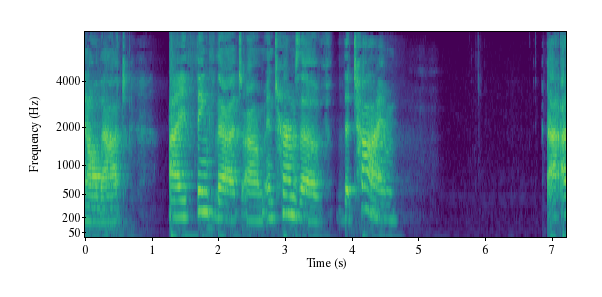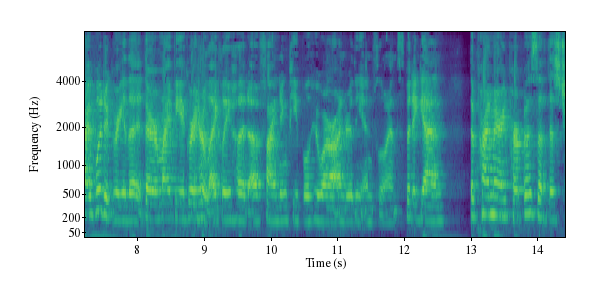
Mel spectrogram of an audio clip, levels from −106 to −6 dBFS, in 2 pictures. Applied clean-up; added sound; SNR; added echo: none; none; none; none.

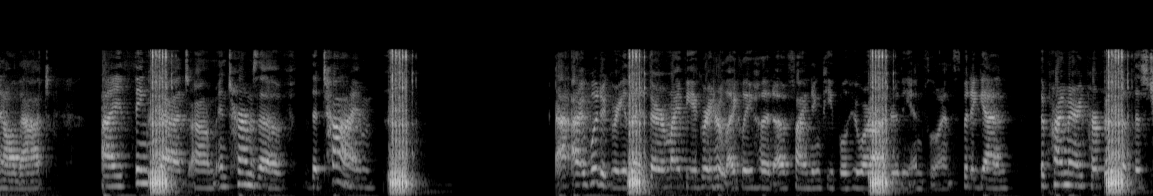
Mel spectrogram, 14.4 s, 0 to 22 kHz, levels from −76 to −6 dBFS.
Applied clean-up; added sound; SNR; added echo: none; Tools; -1 dB; none.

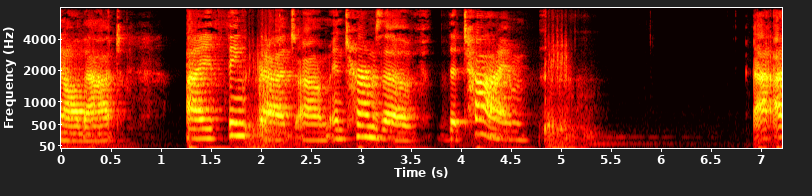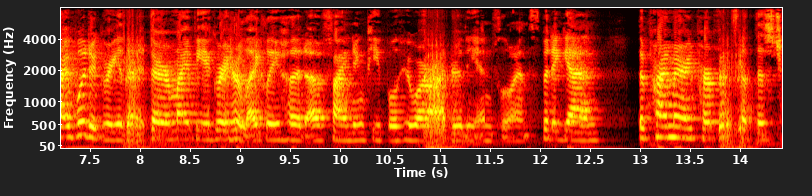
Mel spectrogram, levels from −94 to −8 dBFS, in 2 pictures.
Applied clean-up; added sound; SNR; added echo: neural separator model SepFormer DNS4.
